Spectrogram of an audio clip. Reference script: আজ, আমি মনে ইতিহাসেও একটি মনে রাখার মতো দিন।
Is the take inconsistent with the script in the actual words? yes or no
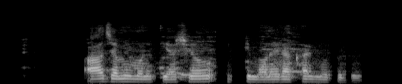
no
